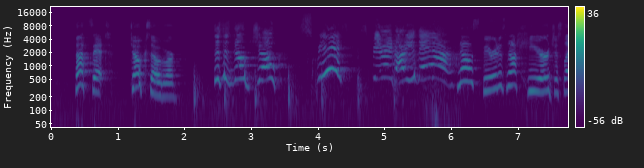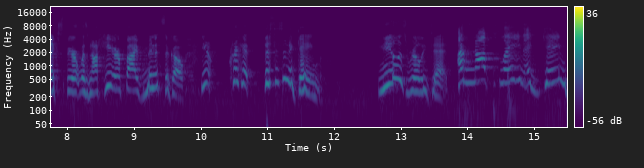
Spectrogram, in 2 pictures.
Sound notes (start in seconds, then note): none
